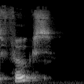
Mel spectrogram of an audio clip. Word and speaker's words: Fuchs: I think his name is Fuchs. – Fuchs. – Even though it's spelled, as you can see up there, Fux. Just Fuchs.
